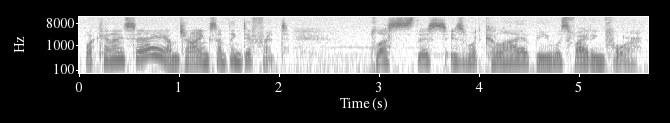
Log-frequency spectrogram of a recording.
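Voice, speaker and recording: An actress playing a composed immortal woman leader in a story game, speaking in a measured, formal way. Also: on the low side, very animated, a little mellow, slight background noise. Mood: calm, dry. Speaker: voice actor. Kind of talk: dramatic dialogue in a story game.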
